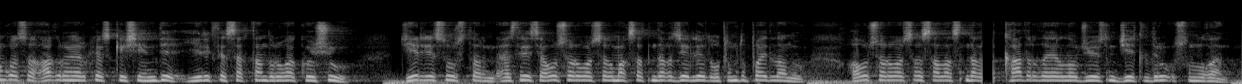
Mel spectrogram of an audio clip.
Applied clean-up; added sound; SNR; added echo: none; Boom; 15 dB; none.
